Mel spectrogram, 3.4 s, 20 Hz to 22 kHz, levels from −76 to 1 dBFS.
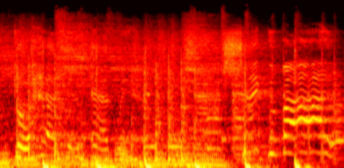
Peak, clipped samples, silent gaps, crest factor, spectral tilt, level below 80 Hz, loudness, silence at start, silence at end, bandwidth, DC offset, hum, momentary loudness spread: -2 dBFS; under 0.1%; none; 14 dB; -4 dB/octave; -22 dBFS; -18 LUFS; 0 s; 0 s; 18 kHz; under 0.1%; none; 3 LU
